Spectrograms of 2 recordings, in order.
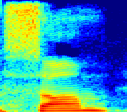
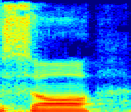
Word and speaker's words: sont: in suis, est, or sont, and you don't pronounce the final t in est, or sont.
